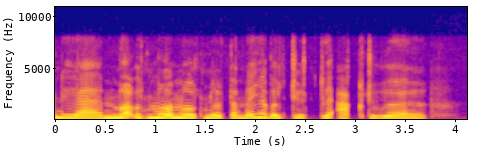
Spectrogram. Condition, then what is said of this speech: Deafness. So some of her answers may be a little indistinct.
